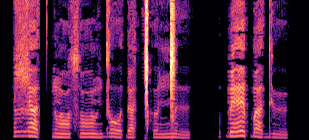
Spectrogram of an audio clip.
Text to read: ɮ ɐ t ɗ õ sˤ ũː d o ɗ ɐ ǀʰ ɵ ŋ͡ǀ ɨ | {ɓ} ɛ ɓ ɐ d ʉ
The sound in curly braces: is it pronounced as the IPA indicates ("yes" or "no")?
yes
